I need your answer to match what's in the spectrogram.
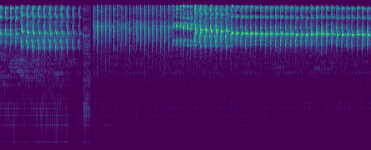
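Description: A lovebird sings a fast, shrill chatter of high squeaky notes, several per second, breaking off briefly before a long run of rapid trilling with a thin whistle.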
